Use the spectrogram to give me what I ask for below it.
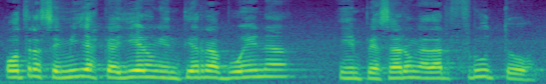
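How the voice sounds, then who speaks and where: A man's voice: high voice, steady tone, moderate pace, darkish tone. A man preaching a sermon and then leading a prayer, pressing his listeners with urgent rhetorical questions.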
